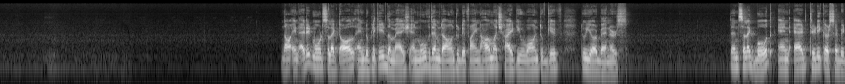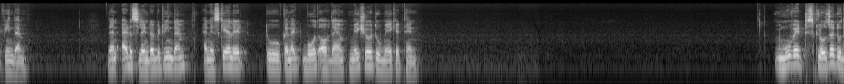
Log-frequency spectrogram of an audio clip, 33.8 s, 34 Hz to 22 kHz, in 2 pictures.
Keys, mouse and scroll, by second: 1.1-4.8 drag, 4.8 ctrl+space, 5.4-5.7 scroll down 3, 5.7-6.7 shift+middle drag, 6.7 right click, 7.3 Tab, 7.7 a, 9.1 scroll down 2, 9.4-10.7 shift+middle drag, 10.7-11.3 scroll down 5, 11.3 shift+middle click, 11.8 shift+d, 13.7-14.1 scroll up 1, 14.1-16.4 middle drag, 16.4 a, 17.2 scroll down 4, 17.9 shift+s, 19.3 scroll up 2, 19.6 shift+a, 21.9 s, 23.1 scroll up 4, 23.4 s, 24.8 s, 26.8-27.2 scroll down 5, 27.2 shift+middle click, 27.6 s, 30.1-30.6 scroll up 5, 30.7 middle click, 31.6 scroll up 1, 32.0 s, 32.6 s.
